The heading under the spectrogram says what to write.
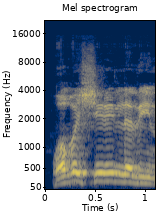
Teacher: واو زبر واو متحرک کا مخرج دونوں ہونٹ ہیں، با کا بھی دونوں ہونٹ ہیں۔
